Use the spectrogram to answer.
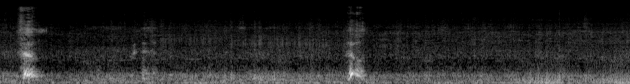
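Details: Two sharp, abrupt hiccup sounds about three seconds apart over steady road noise, from an adult with intractable hiccups recurring since December 2015, recorded September 2020 while on a new GERD medication regimen; persistent hiccups.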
